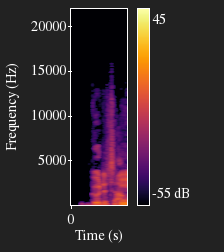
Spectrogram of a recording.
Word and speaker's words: Gudetama: Well, Sanrio has a character who's in the Hello Kitty universe named, I'm going to butcher this, I apologize, Gudetama. – Gudetama.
